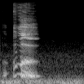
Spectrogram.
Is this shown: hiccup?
yes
